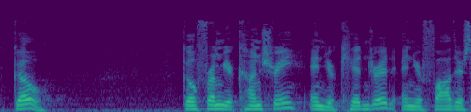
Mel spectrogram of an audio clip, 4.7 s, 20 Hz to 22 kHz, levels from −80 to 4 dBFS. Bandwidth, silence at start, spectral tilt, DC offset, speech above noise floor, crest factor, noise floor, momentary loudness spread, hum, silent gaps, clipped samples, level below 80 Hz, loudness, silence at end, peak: 10.5 kHz; 0 s; -7 dB/octave; under 0.1%; 29 dB; 16 dB; -58 dBFS; 5 LU; none; none; under 0.1%; -58 dBFS; -30 LUFS; 0 s; -14 dBFS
